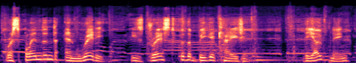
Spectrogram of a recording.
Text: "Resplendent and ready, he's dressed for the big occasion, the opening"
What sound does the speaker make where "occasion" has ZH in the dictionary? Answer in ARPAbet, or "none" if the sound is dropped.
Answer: ZH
